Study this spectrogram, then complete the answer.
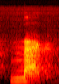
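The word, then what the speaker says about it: knack: नैक नैक को आसानी से कैसे याद करेंगे कि नैक को दो पार्ट में डिवाइड किया कि ये साइलेंट होता है।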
